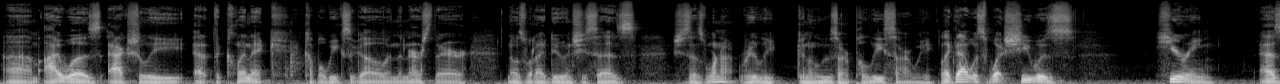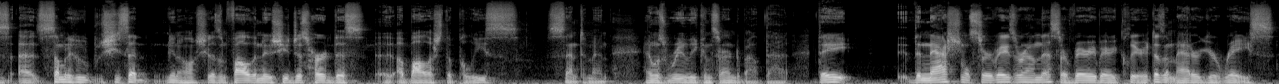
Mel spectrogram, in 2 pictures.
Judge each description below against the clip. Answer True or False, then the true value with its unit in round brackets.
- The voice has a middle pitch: False (80 Hz)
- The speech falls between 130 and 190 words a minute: False (200 wpm)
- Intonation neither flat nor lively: True (3.4 semitones)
